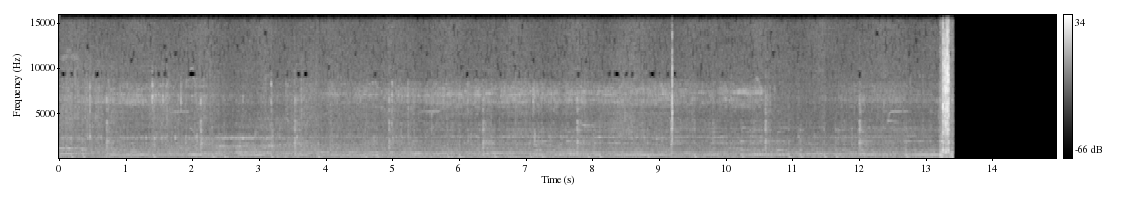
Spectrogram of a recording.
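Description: Wind rumbling on the microphone, mixed with music. Both cut off abruptly about a second before the end.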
